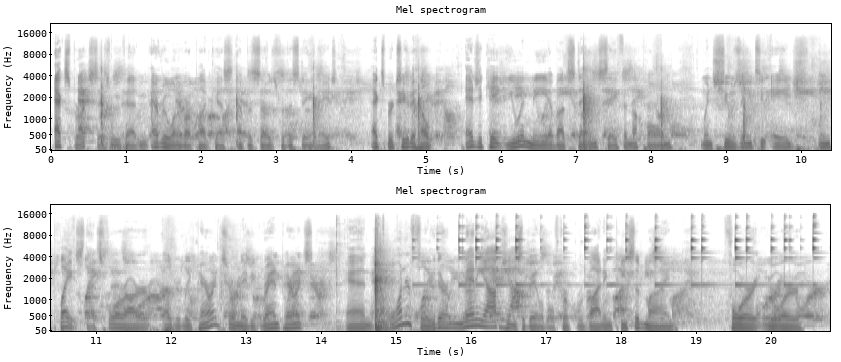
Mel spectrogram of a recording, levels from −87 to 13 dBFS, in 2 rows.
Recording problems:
echo of what is said; strong; throughout; 310 ms later, 7 dB below the speech
household noises; very loud; throughout; 5 dB above the speech
voice in the background; noticeable; throughout; 20 dB below the speech

